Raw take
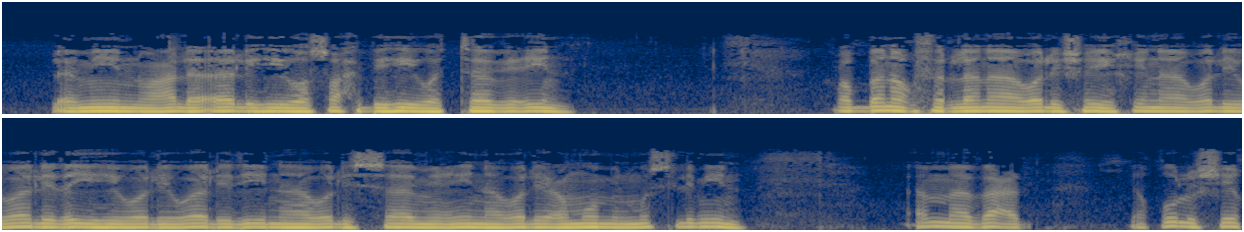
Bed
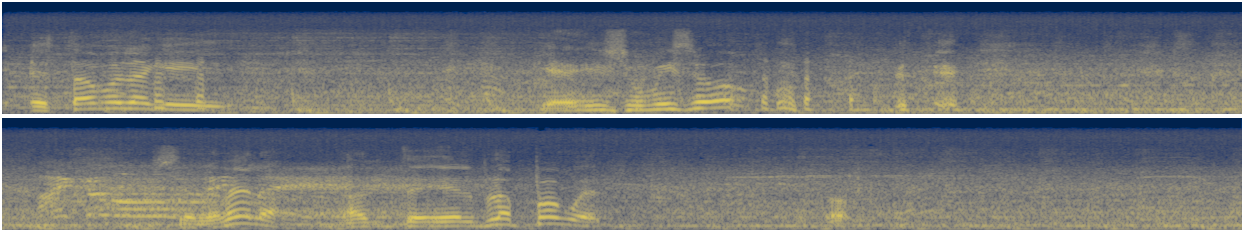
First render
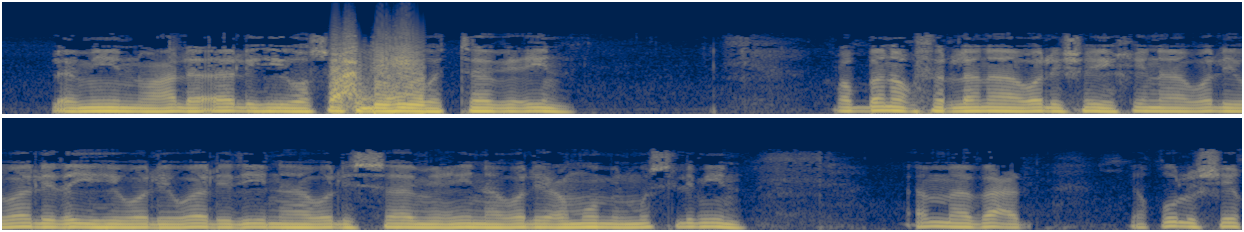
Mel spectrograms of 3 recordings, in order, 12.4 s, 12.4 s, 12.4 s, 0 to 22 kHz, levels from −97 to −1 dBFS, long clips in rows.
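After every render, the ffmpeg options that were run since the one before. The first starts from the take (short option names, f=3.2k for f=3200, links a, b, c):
-filter_complex "[0:a]asplit=3[a][b][c];[a]afade=t=out:st=1.63:d=0.02[d];[b]asplit=2[e][f];[f]highpass=f=720:p=1,volume=39dB,asoftclip=type=tanh:threshold=-12dB[g];[e][g]amix=inputs=2:normalize=0,lowpass=f=1.7k:p=1,volume=-6dB,afade=t=in:st=1.63:d=0.02,afade=t=out:st=2.1:d=0.02[h];[c]afade=t=in:st=2.1:d=0.02[i];[d][h][i]amix=inputs=3:normalize=0"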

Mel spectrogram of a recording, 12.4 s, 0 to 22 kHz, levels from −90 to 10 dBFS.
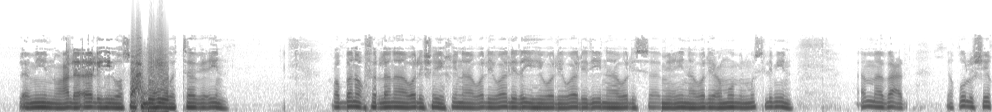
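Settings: -filter_complex "[0:a]asettb=1/sr,asplit=3[a][b][c];[a]atrim=end=0.794[d];[b]atrim=start=0.79:end=1.38,asetpts=PTS-STARTPTS,afade=t=in:d=0.004:c=qsin,afade=t=out:st=0.586:d=0.004:c=qsin,equalizer=f=2.4k:t=o:w=2.2:g=14[e];[c]atrim=start=1.376[f];[d][e]acrossfade=d=0.004:c1=hsin:c2=qsin[g];[g][f]acrossfade=d=0.004:c1=qsin:c2=hsin,asettb=1/sr,asplit=3[h][i][j];[h]atrim=end=8.954[k];[i]atrim=start=8.95:end=9.65,asetpts=PTS-STARTPTS,afade=t=in:d=0.004:c=qsin,afade=t=out:st=0.696:d=0.004:c=qsin,highshelf=f=5.3k:g=-11[l];[j]atrim=start=9.646[m];[k][l]acrossfade=d=0.004:c1=hsin:c2=qsin[n];[n][m]acrossfade=d=0.004:c1=qsin:c2=hsin,asplit=2[o][p];[o]atrim=end=8.28,asetpts=PTS-STARTPTS,afade=t=out:st=7.79:d=0.49:silence=0.158489[q];[p]atrim=start=8.28,asetpts=PTS-STARTPTS,afade=t=in:d=0.004:c=hsin:silence=0.158489[r];[q][r]concat=n=2:v=0:a=1"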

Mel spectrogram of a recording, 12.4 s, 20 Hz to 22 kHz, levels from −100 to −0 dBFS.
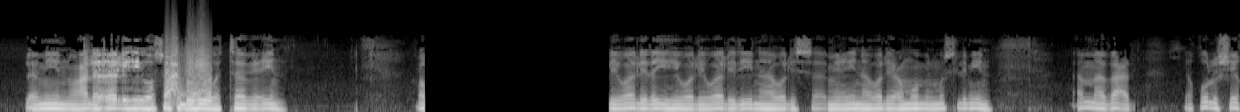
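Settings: -filter_complex "[0:a]asettb=1/sr,asplit=3[a][b][c];[a]atrim=end=0.974[d];[b]atrim=start=0.97:end=1.51,asetpts=PTS-STARTPTS,afade=t=in:d=0.004:c=qsin,afade=t=out:st=0.536:d=0.004:c=qsin,aecho=1:1:2.6:0.97,atrim=end_sample=23814[e];[c]atrim=start=1.506[f];[d][e]acrossfade=d=0.004:c1=hsin:c2=qsin[g];[g][f]acrossfade=d=0.004:c1=qsin:c2=hsin,asplit=3[h][i][j];[h]atrim=end=4.24,asetpts=PTS-STARTPTS,afade=t=out:st=4.236:d=0.004:c=hsin[k];[i]atrim=start=4.24:end=6.09,asetpts=PTS-STARTPTS,volume=0[l];[j]atrim=start=6.09,asetpts=PTS-STARTPTS,afade=t=in:d=0.004:c=hsin[m];[k][l][m]concat=n=3:v=0:a=1"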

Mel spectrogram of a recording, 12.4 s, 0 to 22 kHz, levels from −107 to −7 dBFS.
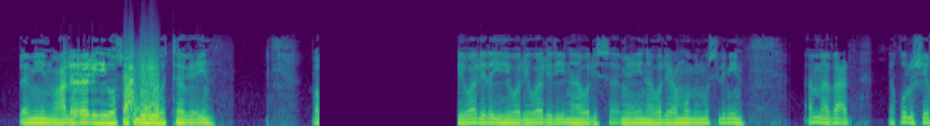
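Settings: -filter_complex "[0:a]agate=range=-17dB:threshold=-60dB:ratio=16:detection=peak,acrossover=split=2800[a][b];[b]acompressor=threshold=-47dB:ratio=4:attack=1:release=60[c];[a][c]amix=inputs=2:normalize=0"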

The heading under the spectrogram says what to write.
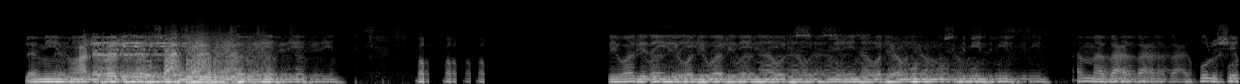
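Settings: -af "aecho=1:1:50|269|322|466|601:0.168|0.562|0.316|0.15|0.335"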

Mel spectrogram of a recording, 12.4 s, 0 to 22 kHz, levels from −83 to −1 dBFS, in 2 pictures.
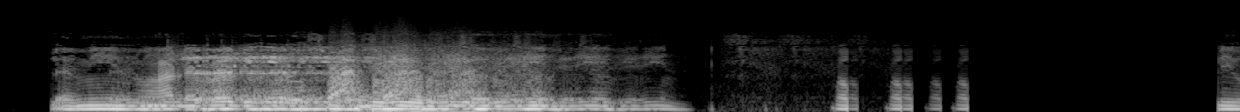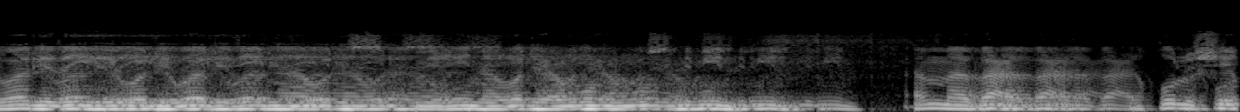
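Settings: -af "volume=1.5dB"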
